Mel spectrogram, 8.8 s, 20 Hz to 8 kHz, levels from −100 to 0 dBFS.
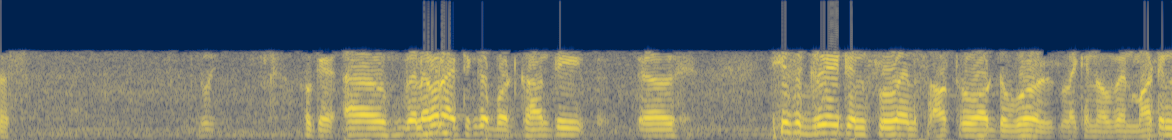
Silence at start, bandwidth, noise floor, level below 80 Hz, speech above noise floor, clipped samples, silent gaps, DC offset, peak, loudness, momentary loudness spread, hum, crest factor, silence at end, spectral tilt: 0 s; 8 kHz; -30 dBFS; -44 dBFS; 20 dB; under 0.1%; none; under 0.1%; 0 dBFS; -10 LUFS; 21 LU; none; 10 dB; 0 s; -9.5 dB/octave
